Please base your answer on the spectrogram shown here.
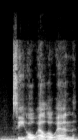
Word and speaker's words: colon: Is that how you pronounce COLON? Yes. In England? How would you say it? Colon. We say colon. Colon. A long O. Colon. Yeah. A long O and like an I sound.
